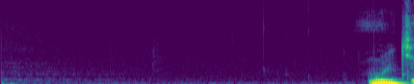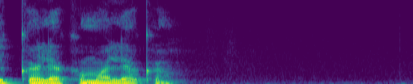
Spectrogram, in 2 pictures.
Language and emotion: Russian, neutral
